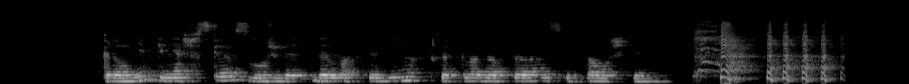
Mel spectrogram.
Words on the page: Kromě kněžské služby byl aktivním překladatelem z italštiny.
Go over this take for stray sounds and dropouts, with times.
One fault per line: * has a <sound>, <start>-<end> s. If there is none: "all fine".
* has a laugh, 6.9-8.5 s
